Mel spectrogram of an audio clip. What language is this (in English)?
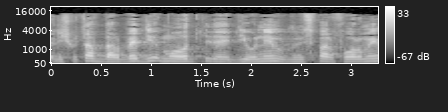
Hebrew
